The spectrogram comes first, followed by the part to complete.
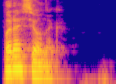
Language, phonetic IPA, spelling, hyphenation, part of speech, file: Russian, [pərɐˈsʲɵnək], поросёнок, по‧ро‧сё‧нок, noun, Ru-поросёнок.ogg
- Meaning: piglet, young pig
